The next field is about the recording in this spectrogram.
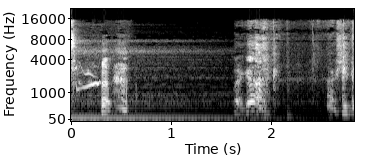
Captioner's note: laughs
